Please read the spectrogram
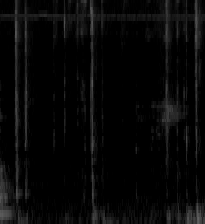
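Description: Faint, irregular keystrokes on a computer keyboard, a few separate clicks as text is typed.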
